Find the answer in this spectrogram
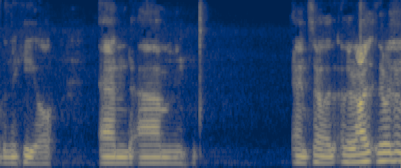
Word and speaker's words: Nihil: It's Nihil, clearly taken from the word like nihilistic or annihilate. I've been calling them the Nihil.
